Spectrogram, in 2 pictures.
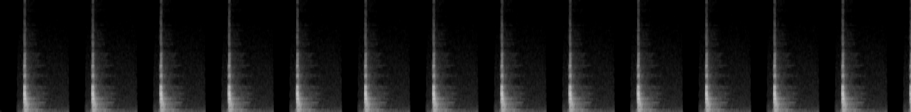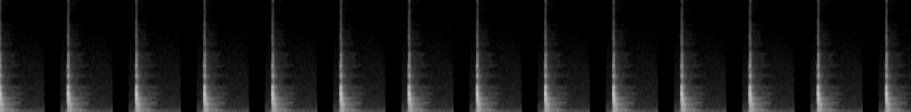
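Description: Fast kapalbhati breathing: forceful exhalations puffed out through the nose in an even rhythm, about three every two seconds, each a short sharp burst of breath that stops at once.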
